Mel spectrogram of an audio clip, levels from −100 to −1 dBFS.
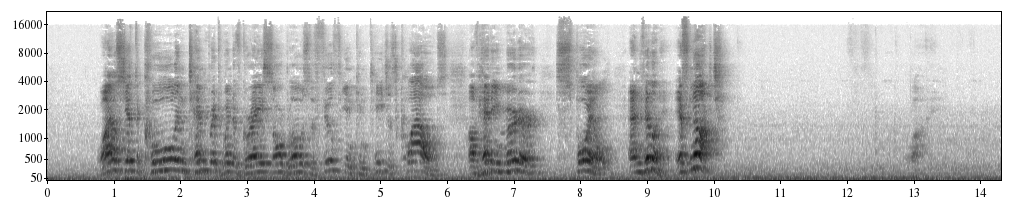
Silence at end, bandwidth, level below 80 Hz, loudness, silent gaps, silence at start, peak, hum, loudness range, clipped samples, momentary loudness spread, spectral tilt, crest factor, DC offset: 0 s; 18 kHz; -38 dBFS; -22 LUFS; none; 0 s; -2 dBFS; none; 20 LU; under 0.1%; 24 LU; -4.5 dB/octave; 22 dB; 0.4%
